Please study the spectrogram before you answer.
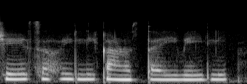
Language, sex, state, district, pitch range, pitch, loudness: Kannada, female, Karnataka, Bidar, 220-245 Hz, 230 Hz, -15 LUFS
